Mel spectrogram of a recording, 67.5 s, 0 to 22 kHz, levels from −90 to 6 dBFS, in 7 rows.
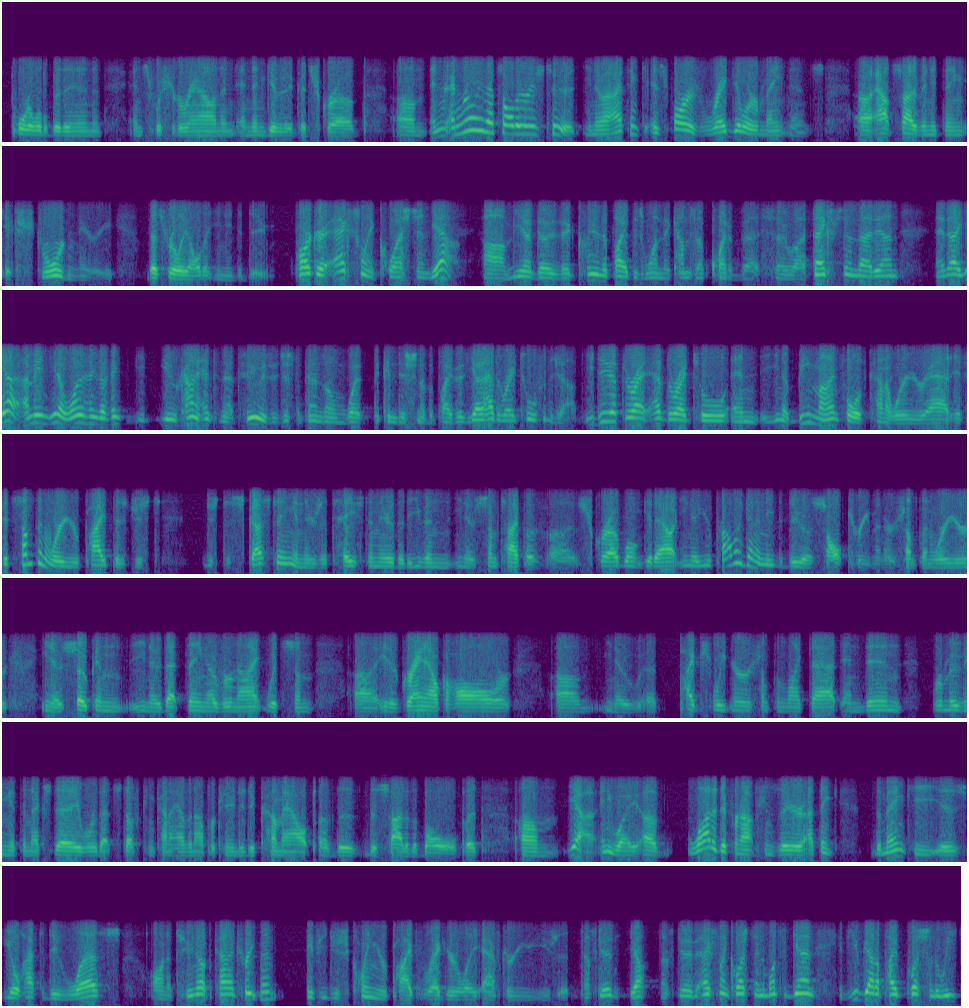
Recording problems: phone-call audio; poor line; nothing above 4 kHz

